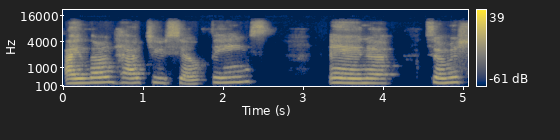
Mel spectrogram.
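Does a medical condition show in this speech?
Yes: Down syndrome.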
